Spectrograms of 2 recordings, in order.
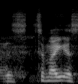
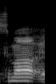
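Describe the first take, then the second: First: "tomatoes" said the American way, to-MAY-toes; tomayto pronunciation. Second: "tomatoes" said the British way, to-MAH-toes, with a little laugh; tomahto pronunciation. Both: Shown as a demonstration. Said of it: "the potatoes tomatoes saying".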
